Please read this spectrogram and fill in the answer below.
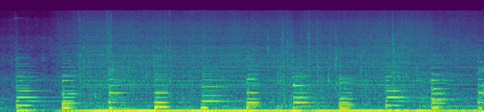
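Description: A chili pepper washing machine running: a steady motor hum with a continuous hiss of spraying water, starting under a second in. Background music with short, evenly spaced notes plays over it.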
